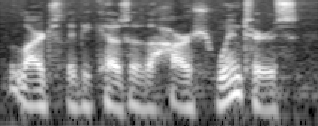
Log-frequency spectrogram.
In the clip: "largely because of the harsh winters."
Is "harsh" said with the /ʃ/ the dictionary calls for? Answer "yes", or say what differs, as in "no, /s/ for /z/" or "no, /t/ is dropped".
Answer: yes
